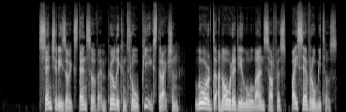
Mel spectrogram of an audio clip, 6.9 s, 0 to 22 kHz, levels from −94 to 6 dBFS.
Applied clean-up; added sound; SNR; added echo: neural mask model DeepFilterNet 3.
